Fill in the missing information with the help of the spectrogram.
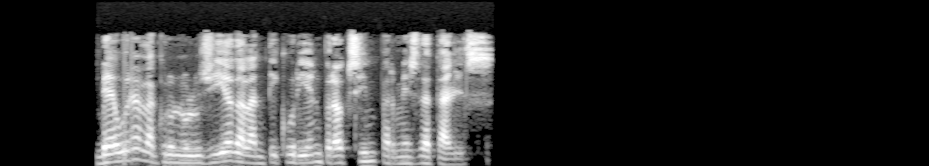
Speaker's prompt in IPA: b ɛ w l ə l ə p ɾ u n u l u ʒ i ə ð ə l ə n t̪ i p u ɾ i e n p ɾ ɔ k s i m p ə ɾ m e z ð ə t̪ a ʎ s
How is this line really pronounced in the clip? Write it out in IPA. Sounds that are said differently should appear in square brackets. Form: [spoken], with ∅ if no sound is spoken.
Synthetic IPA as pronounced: b ɛ w [ɾ] ə l ə [k] ɾ u n u l u ʒ i ə ð ə l ə n t̪ i [k] u ɾ i e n p ɾ ɔ k s i m p ə ɾ m e z ð ə t̪ a ʎ s

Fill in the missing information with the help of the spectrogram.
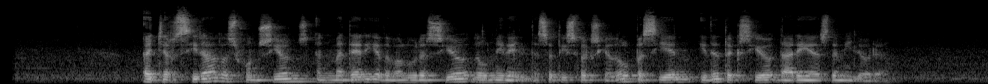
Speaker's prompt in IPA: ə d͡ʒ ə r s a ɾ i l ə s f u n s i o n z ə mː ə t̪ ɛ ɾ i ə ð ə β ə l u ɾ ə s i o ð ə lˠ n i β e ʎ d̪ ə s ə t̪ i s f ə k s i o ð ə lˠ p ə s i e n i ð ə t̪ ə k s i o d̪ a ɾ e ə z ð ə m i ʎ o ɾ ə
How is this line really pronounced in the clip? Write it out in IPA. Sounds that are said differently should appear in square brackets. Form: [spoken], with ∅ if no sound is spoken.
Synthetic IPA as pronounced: ə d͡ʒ ə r s [i] ɾ [a] l ə s f u n s i o n z ə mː ə t̪ ɛ ɾ i ə ð ə β ə l u ɾ ə s i o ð ə lˠ n i β e ʎ d̪ ə s ə t̪ i s f ə k s i o ð ə lˠ p ə s i e n i ð ə t̪ ə k s i o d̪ a ɾ e ə z ð ə m i ʎ o ɾ ə

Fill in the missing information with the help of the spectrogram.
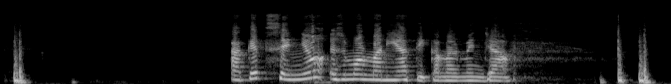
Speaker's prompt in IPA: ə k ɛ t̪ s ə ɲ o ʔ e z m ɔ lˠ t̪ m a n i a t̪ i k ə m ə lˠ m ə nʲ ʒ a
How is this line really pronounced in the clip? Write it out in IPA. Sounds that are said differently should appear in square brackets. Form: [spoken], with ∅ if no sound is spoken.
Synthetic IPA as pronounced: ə k ɛ t̪ s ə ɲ o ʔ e z m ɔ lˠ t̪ m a n i a t̪ i k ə m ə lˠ m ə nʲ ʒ a

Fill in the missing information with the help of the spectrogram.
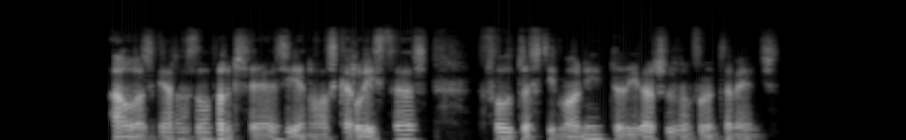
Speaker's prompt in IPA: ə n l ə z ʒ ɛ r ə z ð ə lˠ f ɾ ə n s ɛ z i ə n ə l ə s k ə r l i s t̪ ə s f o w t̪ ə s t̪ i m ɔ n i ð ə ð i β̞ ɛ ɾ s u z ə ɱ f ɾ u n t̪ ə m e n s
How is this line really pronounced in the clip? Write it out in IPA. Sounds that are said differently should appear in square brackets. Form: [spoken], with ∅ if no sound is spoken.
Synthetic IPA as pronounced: ə n l ə z [ɣ] ɛ r ə z ð ə lˠ f ɾ ə n s ɛ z i ə n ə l ə s k ə r l i s t̪ ə s f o w t̪ ə s t̪ i m ɔ n i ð ə ð i β̞ ɛ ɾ s u z ə ɱ f ɾ u n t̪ ə m e n s

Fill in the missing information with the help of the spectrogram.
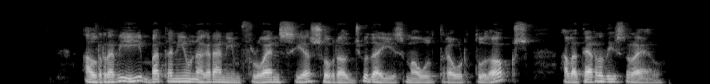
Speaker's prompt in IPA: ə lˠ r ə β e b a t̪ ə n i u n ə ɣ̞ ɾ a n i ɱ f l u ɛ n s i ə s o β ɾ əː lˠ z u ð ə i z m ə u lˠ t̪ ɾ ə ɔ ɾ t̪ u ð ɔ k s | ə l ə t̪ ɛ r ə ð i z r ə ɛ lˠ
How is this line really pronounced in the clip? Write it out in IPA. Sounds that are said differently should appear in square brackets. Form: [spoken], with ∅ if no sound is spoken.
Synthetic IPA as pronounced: ə lˠ r ə β [i] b a t̪ ə n i u n ə ɣ̞ ɾ a n i ɱ f l u ɛ n s i ə s o β ɾ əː lˠ [ʒ] u ð ə i z m ə u lˠ t̪ ɾ ə [u] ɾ t̪ u ð ɔ k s | ə l ə t̪ ɛ r ə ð i z r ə ɛ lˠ

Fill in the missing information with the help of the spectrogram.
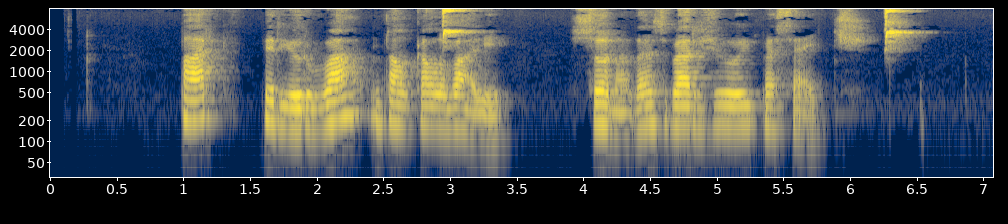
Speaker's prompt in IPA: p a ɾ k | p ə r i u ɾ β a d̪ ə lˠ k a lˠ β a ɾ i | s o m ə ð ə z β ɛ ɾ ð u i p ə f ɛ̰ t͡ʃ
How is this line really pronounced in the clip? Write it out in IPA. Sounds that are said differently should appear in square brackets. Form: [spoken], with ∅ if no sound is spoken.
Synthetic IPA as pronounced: p a ɾ k | p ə [ɾ] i u ɾ β a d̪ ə lˠ k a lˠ β a ɾ i | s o [n] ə ð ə z β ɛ ɾ [ʒ] u i p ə [s] ɛ̰ t͡ʃ

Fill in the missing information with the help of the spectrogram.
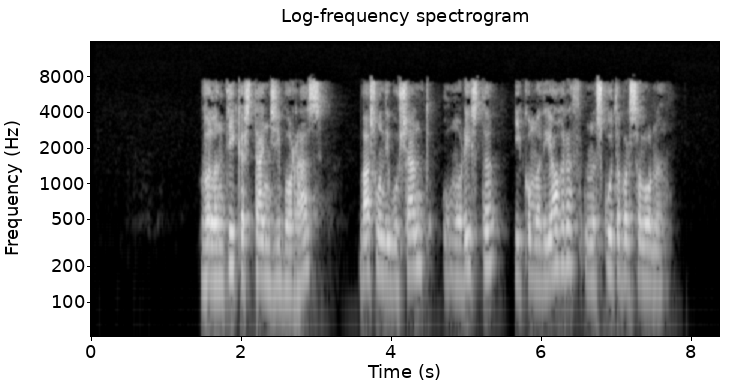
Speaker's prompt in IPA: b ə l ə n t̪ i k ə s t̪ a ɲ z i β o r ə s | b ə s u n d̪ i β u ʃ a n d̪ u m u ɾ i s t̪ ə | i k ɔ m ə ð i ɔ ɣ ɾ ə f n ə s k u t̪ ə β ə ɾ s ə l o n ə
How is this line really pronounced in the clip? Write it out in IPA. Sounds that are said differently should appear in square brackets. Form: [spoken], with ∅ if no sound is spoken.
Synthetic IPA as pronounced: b ə l ə n t̪ i k ə s t̪ a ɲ [ʒ] i β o r [a] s | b [a] s u n d̪ i β u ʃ a n [t̪] u m u ɾ i s t̪ ə | i k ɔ m ə ð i ɔ ɣ ɾ ə f n ə s k u t̪ ə β ə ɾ s ə l o n ə

